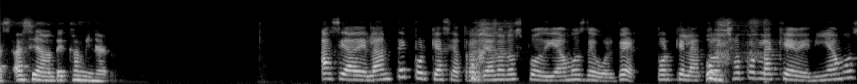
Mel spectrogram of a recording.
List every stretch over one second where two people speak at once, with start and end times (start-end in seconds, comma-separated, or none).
none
